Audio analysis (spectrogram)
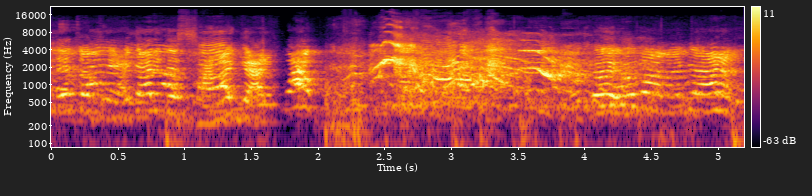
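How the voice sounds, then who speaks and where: A man's voice: very high voice, animated, moderate pace, distant mic, a loud crowd, pitched above the performer's own voice. A man voicing a clumsy little boy penguin in a storybook, bumbling and exclamatory, discouraged but persistent. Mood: flustered, determined. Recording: noisy, echoey room with clicks.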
